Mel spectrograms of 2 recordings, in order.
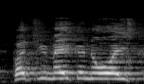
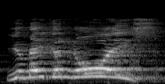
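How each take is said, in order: First: Said in the usual way. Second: "noise" drawn out slowly and hit hard; stress on noise. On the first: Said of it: "Sometimes it doesn't sound the greatest". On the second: Shown as a demonstration. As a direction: lean into the word "noise", slow. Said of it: "the psalmist says".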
